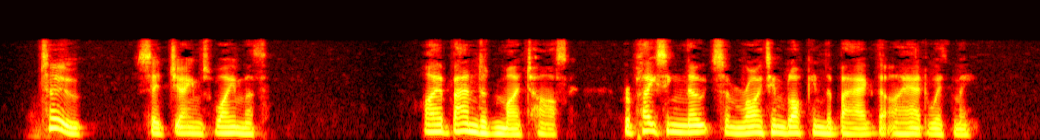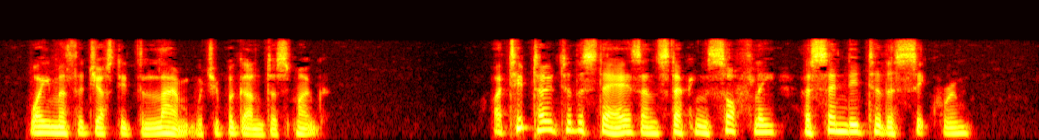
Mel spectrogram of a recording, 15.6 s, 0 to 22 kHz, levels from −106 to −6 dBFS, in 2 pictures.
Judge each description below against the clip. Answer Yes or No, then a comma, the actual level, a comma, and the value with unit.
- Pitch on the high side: No, medium, 140 Hz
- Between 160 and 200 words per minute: Yes, average, 165 wpm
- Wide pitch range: No, average, 3.7 semitones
